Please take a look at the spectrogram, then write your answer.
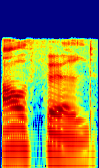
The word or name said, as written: Alfold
